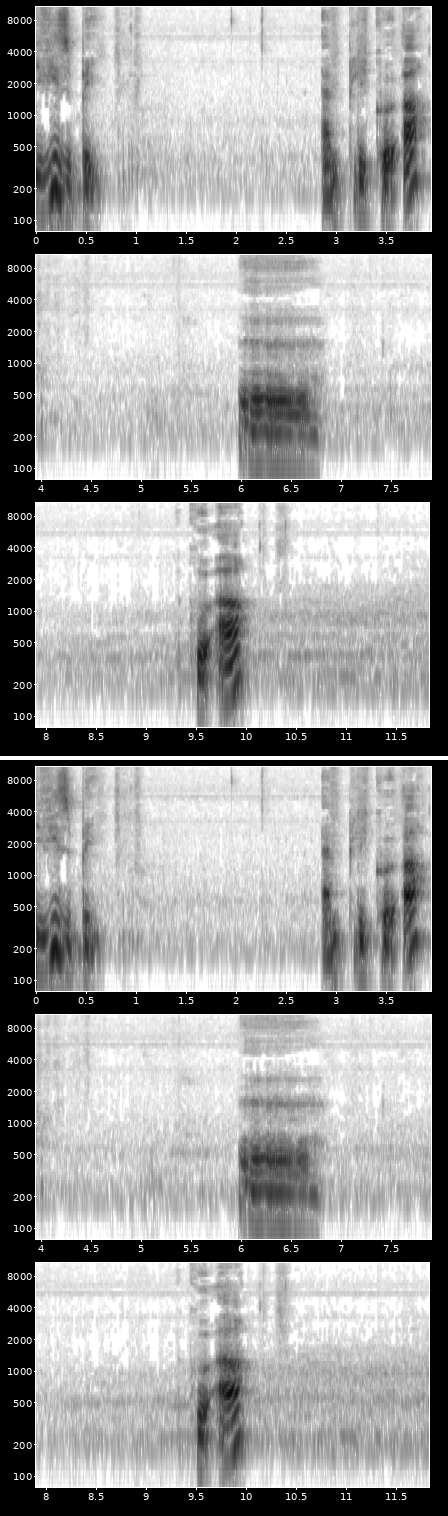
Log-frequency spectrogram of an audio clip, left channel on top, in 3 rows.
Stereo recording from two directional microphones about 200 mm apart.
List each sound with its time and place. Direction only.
0.0 s speech: 35° left (ahead or behind)
2.8 s speech: 35° left (ahead or behind)
6.0 s speech: 35° left (ahead or behind)
9.5 s speech: 35° left (ahead or behind)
